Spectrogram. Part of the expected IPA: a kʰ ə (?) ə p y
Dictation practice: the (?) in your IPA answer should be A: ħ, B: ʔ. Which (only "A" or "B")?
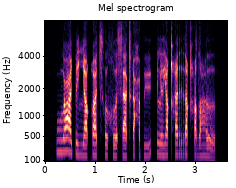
A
